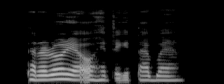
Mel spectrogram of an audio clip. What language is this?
Kikuyu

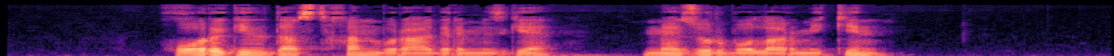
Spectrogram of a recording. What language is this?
Uyghur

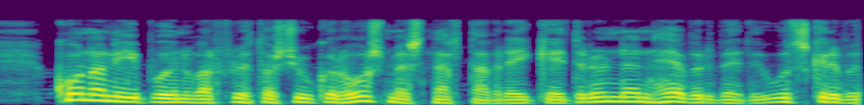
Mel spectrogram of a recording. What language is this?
Icelandic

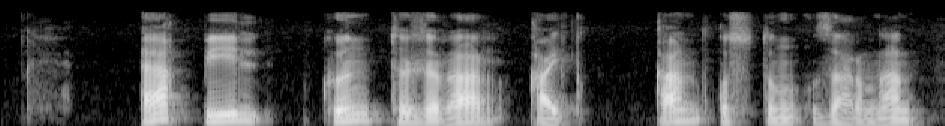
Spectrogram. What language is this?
Kazakh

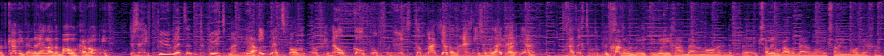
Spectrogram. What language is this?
Dutch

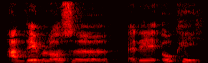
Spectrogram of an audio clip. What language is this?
Danish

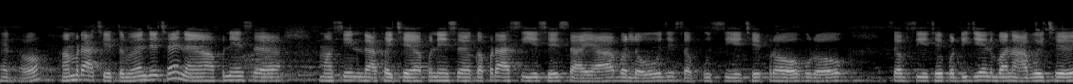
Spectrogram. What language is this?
Maithili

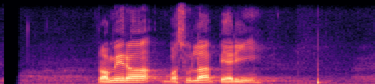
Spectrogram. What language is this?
Nepali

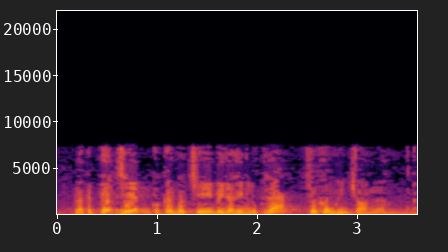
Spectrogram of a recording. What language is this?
Vietnamese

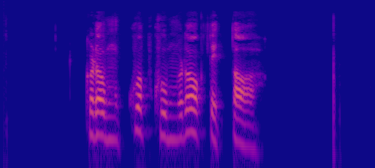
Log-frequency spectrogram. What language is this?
Thai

